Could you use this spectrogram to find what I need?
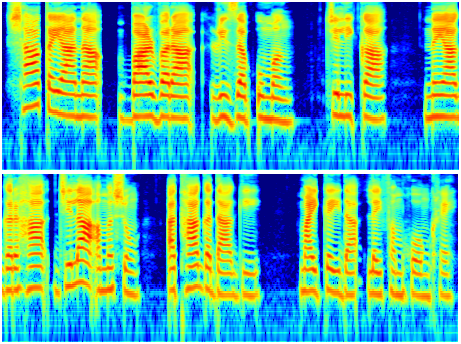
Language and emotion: Manipuri, neutral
